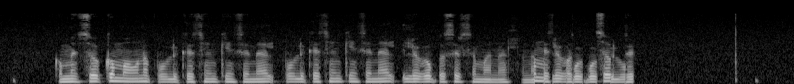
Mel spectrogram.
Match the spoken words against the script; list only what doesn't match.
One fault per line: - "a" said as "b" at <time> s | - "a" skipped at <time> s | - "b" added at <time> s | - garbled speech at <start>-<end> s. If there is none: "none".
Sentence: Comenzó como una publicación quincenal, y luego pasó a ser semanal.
- "publicación quincenal" added at 2.8 s
- "pasó" skipped at 4.4 s
- garbled speech at 5.2-6.4 s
